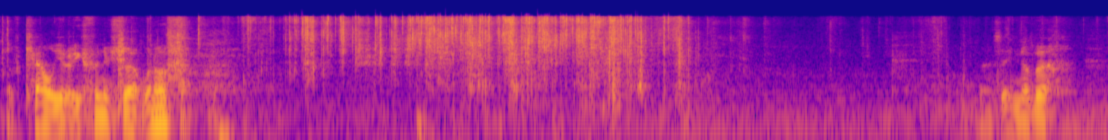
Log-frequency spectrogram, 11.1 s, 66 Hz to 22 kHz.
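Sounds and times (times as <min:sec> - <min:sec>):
foil wrapper tearing and crinkling: 0:02.4 - 0:07.6.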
